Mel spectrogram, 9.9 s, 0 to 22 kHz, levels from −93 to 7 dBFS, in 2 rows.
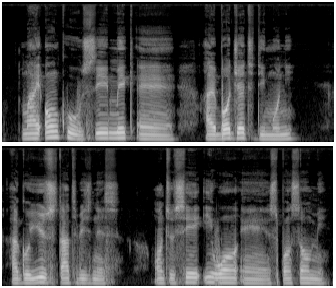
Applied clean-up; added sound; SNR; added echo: none; none; none; none.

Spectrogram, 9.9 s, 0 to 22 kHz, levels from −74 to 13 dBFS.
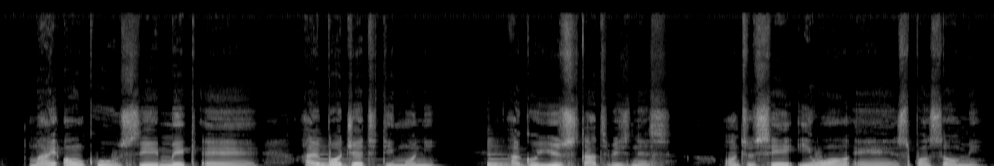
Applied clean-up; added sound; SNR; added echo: none; Plucked string instrument; 8 dB; none.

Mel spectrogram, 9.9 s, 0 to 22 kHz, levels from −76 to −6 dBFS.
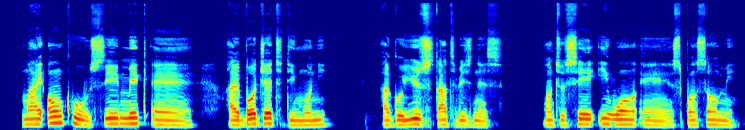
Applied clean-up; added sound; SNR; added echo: neural mask model DeepFilterNet 3.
